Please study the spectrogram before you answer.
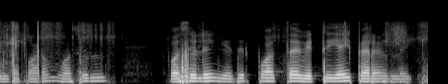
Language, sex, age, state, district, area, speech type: Tamil, male, 18-30, Tamil Nadu, Namakkal, rural, read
